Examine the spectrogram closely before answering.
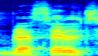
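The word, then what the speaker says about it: Brussels: ब्रसेल्स लिखा हुआ है लेकिन इसका सही प्रोनाउंसिएशन है ब्रुसेल्स, ठीक है, तो इसको याद रखिएगा।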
